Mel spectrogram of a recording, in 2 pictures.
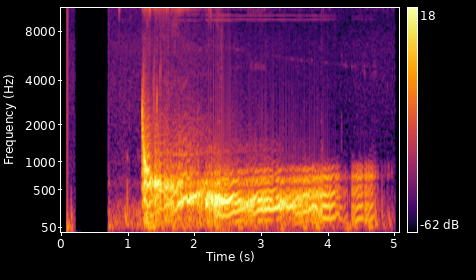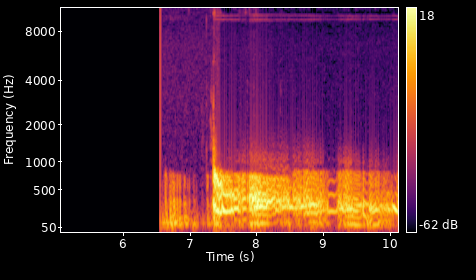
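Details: Loud stomach growling from girls: two long, gurgling growls with shifting pitch, each lasting several seconds; ordinary bowel sounds (borborygmi).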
